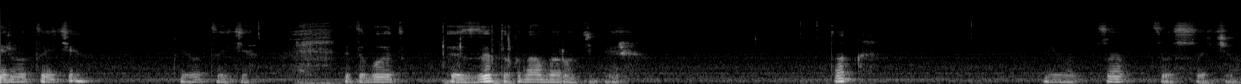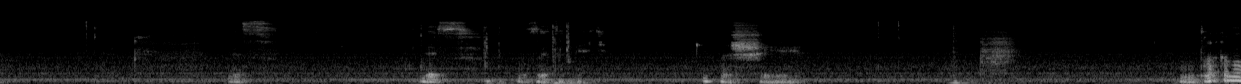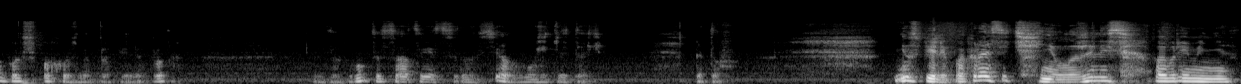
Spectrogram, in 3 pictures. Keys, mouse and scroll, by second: 9.6-12.6 drag, 24.9 click, 25.7-28.7 middle drag.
